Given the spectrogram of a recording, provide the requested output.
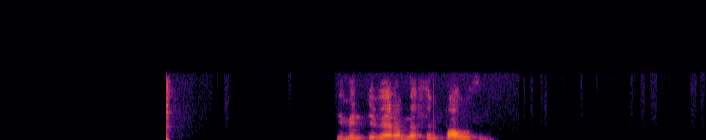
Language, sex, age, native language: Icelandic, male, 30-39, Icelandic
